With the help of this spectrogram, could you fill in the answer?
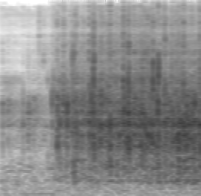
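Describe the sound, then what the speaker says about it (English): Applause fills the House chamber, a dense wash of many hands clapping that swells in after a brief quieter moment and holds steady, loud and fairly close. "while they're clapping"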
